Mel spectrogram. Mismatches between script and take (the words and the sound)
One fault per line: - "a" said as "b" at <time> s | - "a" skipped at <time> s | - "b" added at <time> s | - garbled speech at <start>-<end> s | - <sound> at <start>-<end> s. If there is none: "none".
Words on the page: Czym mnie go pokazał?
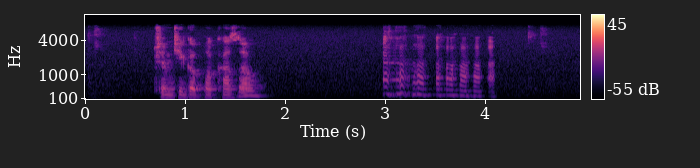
- "mnie" said as "ci" at 0.9 s
- laugh at 3.0-4.1 s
